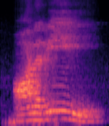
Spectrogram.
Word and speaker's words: honoree: Next, here also we have H silent. Honoree.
